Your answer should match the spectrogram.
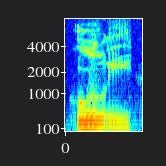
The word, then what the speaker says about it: Olle: Apparently he kind of changed it from last year, so they settled on Uli, O-L-L-E, Swedish.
